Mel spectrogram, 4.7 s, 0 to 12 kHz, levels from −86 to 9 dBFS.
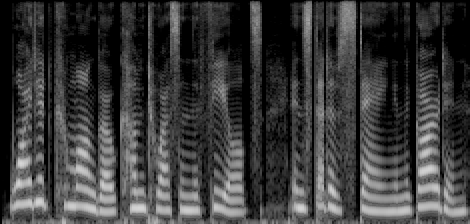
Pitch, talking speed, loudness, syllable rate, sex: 235 Hz, 190 wpm, -16 LUFS, 4.4 syllables/s, female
